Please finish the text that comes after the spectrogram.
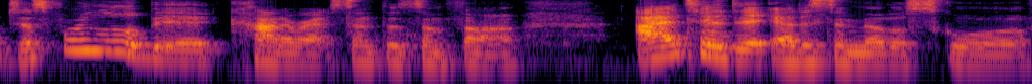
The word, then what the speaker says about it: Konerak Sinthasomphone: We wanted to learn his name so bad, like how to pronounce it correctly. And we kept repeating it after he told us, Konerak Sinthasomphone, Konerak Sinthasomphone, until we got it correct.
